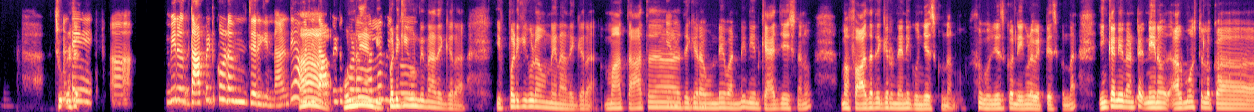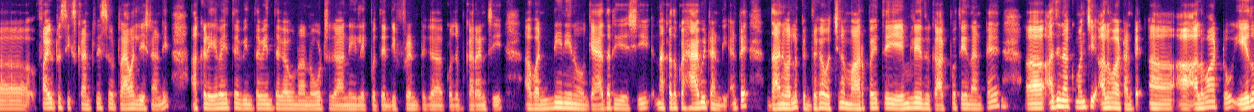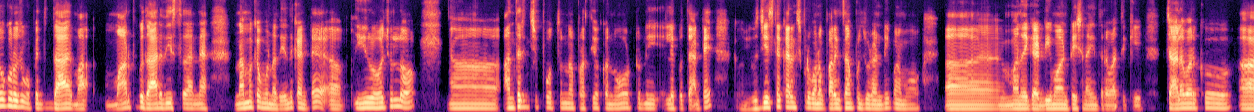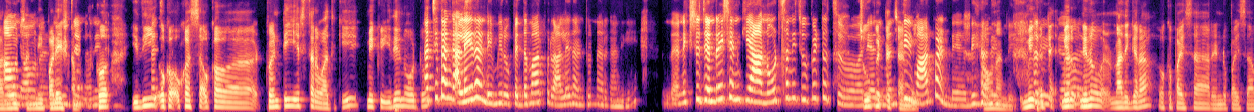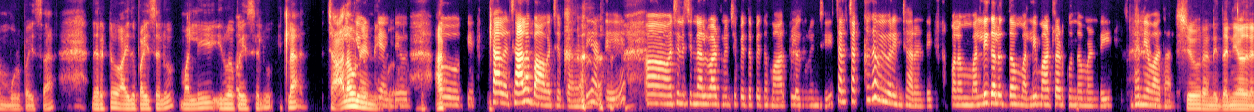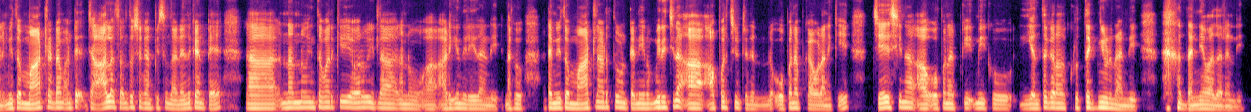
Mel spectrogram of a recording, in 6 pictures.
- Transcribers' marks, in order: in English: "క్యాచ్"; in English: "ఫాదర్"; giggle; other background noise; other noise; in English: "ఆల్మోస్ట్"; drawn out: "ఒకా"; in English: "ఫైవ్ టు సిక్స్ కంట్రీస్ ట్రావెల్"; in English: "నోట్స్"; in English: "డిఫరెంట్‌గా"; in English: "కరెన్సీ"; in English: "గేథర్"; in English: "హాబిట్"; sniff; in English: "యూజ్"; in English: "కరెన్సీ"; in English: "ఫర్ ఎగ్జాంపుల్"; in English: "డీమానిటైజేషన్"; in English: "నోట్స్"; in English: "ట్వెంటీ ఇయర్స్"; in English: "నెక్స్ట్ జనరేషన్‌కి"; in English: "నోట్స్"; laughing while speaking: "అది. అది, అది"; in English: "డైరెక్ట్"; tapping; laugh; in English: "అపార్చునిటీ"; in English: "ఓపెన్ అప్"; in English: "ఓపెన్ అప్‌కి"; giggle
- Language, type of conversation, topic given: Telugu, podcast, చిన్న అలవాట్లు మీ జీవితంలో పెద్ద మార్పులు తీసుకొచ్చాయని మీరు ఎప్పుడు, ఎలా అనుభవించారు?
